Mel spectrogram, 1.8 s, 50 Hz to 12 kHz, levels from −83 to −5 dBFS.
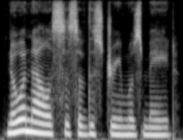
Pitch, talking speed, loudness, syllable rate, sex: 210 Hz, 230 wpm, -16 LUFS, 5.9 syllables/s, female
